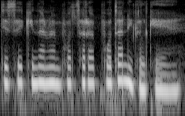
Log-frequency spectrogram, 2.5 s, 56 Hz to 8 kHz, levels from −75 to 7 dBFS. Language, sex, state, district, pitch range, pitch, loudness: Hindi, female, Arunachal Pradesh, Papum Pare, 185-230 Hz, 225 Hz, -13 LUFS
